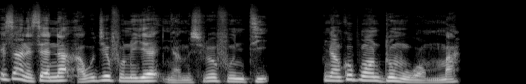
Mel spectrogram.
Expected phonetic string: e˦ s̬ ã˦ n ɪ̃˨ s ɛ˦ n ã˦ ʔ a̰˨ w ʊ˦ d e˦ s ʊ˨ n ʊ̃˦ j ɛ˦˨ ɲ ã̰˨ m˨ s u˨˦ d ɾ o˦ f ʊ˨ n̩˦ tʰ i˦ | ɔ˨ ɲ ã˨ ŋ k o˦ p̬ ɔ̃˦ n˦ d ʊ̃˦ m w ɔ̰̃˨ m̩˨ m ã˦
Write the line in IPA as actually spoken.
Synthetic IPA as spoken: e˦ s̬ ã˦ n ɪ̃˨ s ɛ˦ n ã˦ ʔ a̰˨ w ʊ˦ d͡ʑ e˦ f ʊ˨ n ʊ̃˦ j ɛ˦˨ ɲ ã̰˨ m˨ s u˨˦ ɾ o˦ f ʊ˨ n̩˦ tʰ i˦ | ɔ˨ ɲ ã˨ ŋ k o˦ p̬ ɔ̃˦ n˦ d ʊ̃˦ m w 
